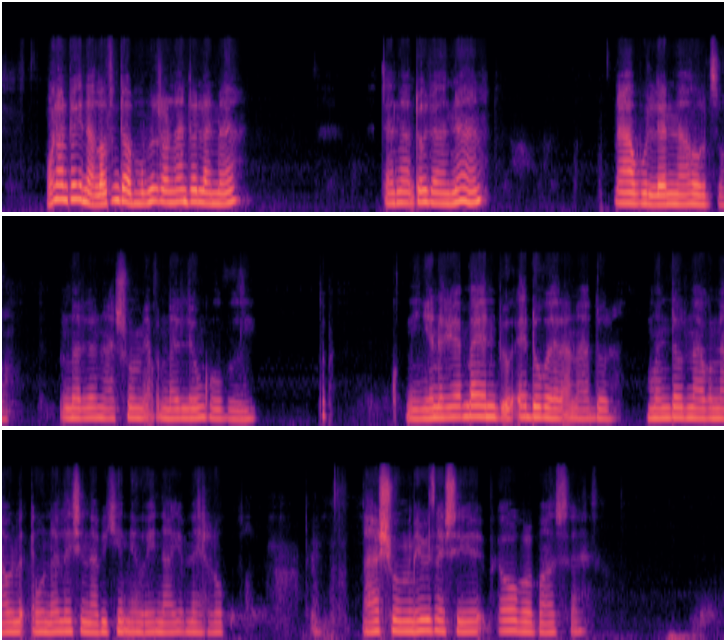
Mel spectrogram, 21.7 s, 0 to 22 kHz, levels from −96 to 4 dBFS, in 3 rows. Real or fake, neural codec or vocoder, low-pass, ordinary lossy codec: fake; codec, 16 kHz in and 24 kHz out, 0.6 kbps, FocalCodec, streaming, 4096 codes; 10.8 kHz; none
